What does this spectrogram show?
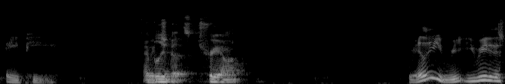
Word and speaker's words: Treant: But yeah, if Trent was cast by this last X turns, that's what you said.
